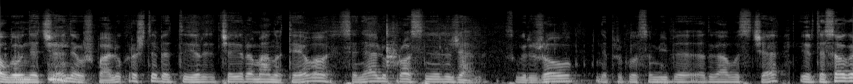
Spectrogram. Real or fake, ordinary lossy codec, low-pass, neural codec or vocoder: real; MP3, 64 kbps; 14.4 kHz; none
